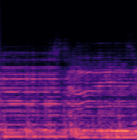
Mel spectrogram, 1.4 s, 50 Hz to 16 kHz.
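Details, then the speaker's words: 1948 Echophone EC 600 DC battery-operated farm tube radio after tuner repair, recap and IF alignment, with the ground wire connected: music plays clear and steady with no crackle, buzz or distortion. Without the ground it sounds distorted. "and you're fine. Take the ground off, you're in trouble."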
